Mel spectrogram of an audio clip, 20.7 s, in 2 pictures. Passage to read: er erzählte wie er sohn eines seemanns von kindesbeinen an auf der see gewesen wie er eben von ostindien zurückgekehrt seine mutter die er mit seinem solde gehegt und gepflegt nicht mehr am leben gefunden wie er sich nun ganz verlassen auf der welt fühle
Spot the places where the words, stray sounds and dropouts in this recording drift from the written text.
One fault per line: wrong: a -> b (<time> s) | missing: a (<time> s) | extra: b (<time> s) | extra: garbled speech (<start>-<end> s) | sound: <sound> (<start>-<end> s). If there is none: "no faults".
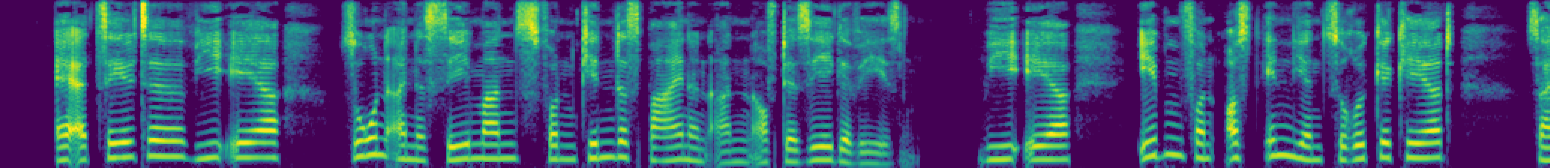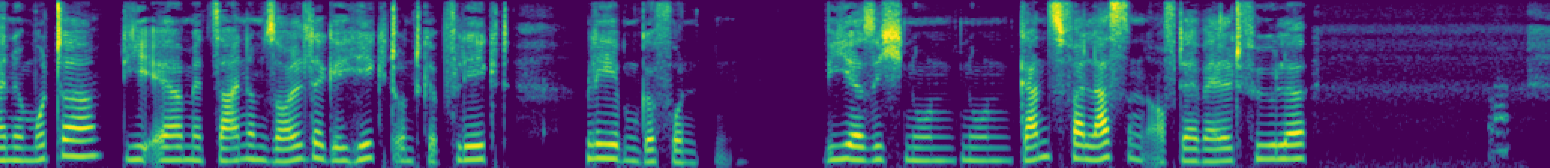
missing: nicht mehr am (13.7 s)
extra: nun (16.7 s)
sound: laugh (20.2-20.4 s)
